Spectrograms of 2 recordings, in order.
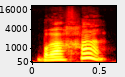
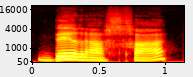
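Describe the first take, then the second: First: ברכה with b and r run together, bracha; blended bracha. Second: ברכה' with a vowel between b and r, be-racha; broken bracha. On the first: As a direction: say ברכה in one blended sound. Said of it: "it's easier to just say". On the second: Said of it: "Some people would say". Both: Shown as a demonstration.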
